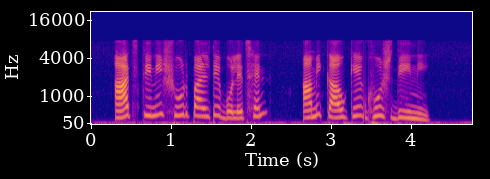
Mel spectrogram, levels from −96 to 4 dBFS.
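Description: At 3.40 s, just after "আমি কাউকে", packet loss on an ADPCM call cuts a hard-edged silent gap of about 20 ms, roughly one packet. The G.722 decoder's predictor and step size then mismatch the sender's, so the speech resumes slightly disturbed before settling.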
